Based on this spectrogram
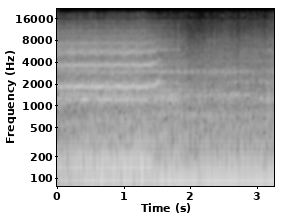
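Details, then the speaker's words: Truck starting after a tune-up with new spark plugs, an oil and filter change and Seafoam in the tank; a brief high whine fades, then a steady, even low rumble with no misses or knocks, sounding much better. "okay let's just give it a little fire one she oh it sounds so much better"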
